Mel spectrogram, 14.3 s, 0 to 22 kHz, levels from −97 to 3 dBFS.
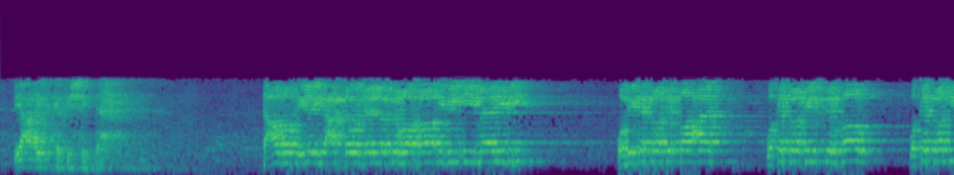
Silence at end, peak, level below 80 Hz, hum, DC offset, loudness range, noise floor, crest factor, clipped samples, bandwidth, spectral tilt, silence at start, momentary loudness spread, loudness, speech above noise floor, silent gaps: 0 s; -8 dBFS; -64 dBFS; none; under 0.1%; 7 LU; -51 dBFS; 16 dB; under 0.1%; 4.3 kHz; -7.5 dB/octave; 0 s; 14 LU; -21 LUFS; 28 dB; none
